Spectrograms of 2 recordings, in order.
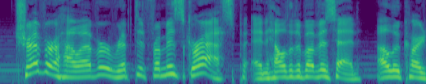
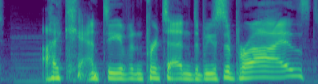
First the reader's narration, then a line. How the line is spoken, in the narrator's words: he chuckled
